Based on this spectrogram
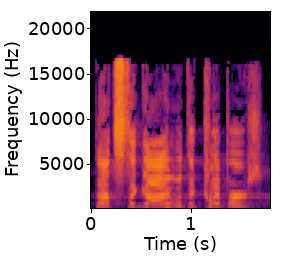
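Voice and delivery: sheep talking. Pretend. Sheep complaining about the shepherd who sheared them, lightly voiced. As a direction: give the wounded sheep a wry little voice. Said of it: "they'd go like".

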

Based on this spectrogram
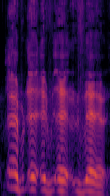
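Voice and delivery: stuck on a stammered eh, unable to get words out; mock stutter. Stammering at the angel, lost for words, mock stutter. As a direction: sputter like your brain outruns your mouth. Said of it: "stutter and just, like, go nuts".

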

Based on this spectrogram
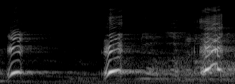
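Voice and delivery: very high creaky groan, like a stand slowly sinking; creaking mic stand. Retold or imitated. Pastor mimicking the sinking mic stand: high creaking squeal. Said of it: "the boom mic stand starts going".

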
